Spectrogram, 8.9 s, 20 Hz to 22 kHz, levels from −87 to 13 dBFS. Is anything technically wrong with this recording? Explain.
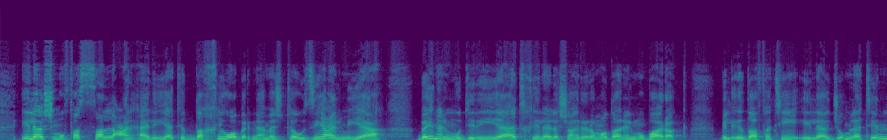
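Yes, there are two faults.

At 0.51 s there is a skip ahead. A stretch of about a third of a second was discarded, in transit or by an overflowing jitter buffer, while later audio was already queued. Playback leaps forward with no gap, splicing the two sides together almost directly, so the sound jumps abruptly. On a waveform there is a sudden discontinuity with no silence. On a spectrogram the harmonic patterns change instantly at a vertical seam.

From 0.60 to 2.87 s there is a jitter buffer speed-up. The buffer was holding more audio than its target, so the receiver trimmed short pitch-period-sized pieces again and again, removing roughly a tenth of a second in total. The audio runs at 105% speed with unchanged pitch and sounds slightly hurried. On a spectrogram the harmonics stay at the same frequencies while events arrive closer together. 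On a waveform the cycles look intact but the envelopes are compressed in time.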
